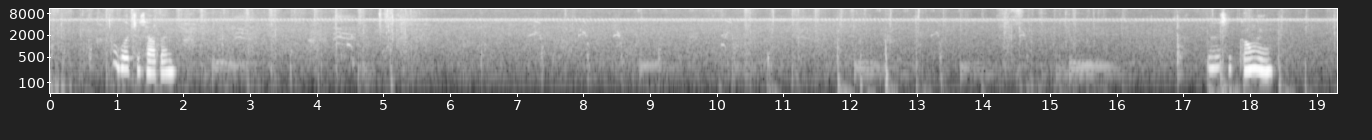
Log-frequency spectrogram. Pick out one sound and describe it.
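A deer cries out in distress.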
